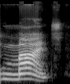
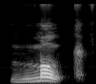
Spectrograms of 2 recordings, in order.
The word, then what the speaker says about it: Munch: got corrected XC actually munch it is not Munch that is just how it looks he is Edvard Monk that did the painting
